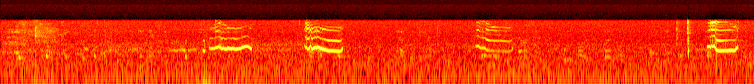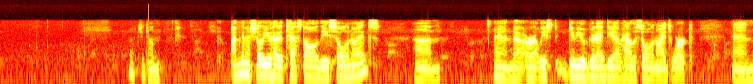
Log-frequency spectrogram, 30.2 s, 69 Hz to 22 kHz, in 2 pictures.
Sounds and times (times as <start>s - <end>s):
Inside, small room: 0.0s - 30.1s
Cat: 3.3s - 5.1s, 6.0s - 7.0s, 9.4s - 10.5s, 13.7s - 14.9s.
